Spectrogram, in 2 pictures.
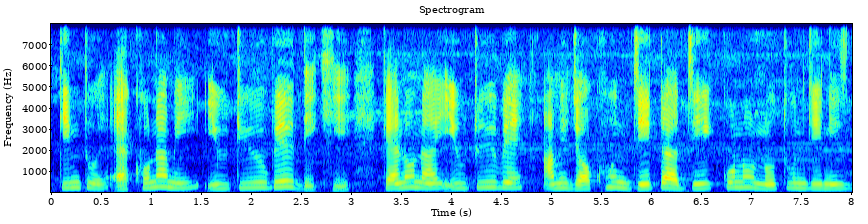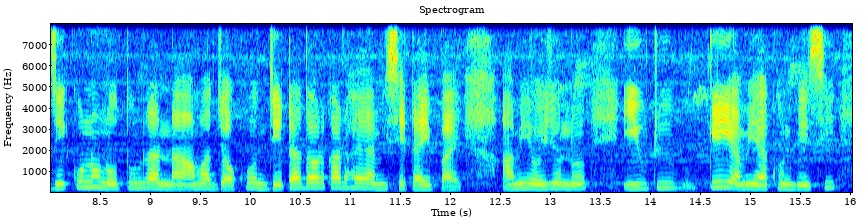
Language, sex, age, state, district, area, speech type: Bengali, female, 60+, West Bengal, Paschim Medinipur, urban, spontaneous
